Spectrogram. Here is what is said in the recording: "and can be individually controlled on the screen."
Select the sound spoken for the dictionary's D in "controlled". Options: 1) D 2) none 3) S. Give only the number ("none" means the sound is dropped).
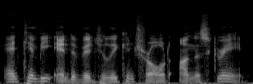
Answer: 1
